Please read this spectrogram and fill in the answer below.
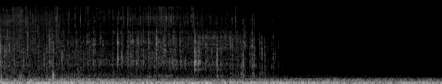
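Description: Logo-intro sound effect: a deep rumble under crackling, gritty noise that dies away about three seconds in, leaving the low rumble alone.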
